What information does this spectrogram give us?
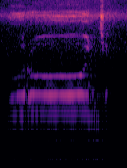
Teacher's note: Dan di bagian huruf jim itu ada qalqalah kubra yang cara membacanya itu lebih dipantulkan lebih besar.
